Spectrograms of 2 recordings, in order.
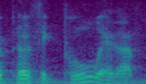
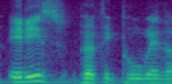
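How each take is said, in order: First: Said in the usual way. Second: "is" punched, much louder; stress on is. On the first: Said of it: "It is perfect pool weather, let me say". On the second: Shown as a demonstration. Host agrees with a viewer's weather, stressing "is". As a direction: lean hard on "is" to agree. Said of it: "let me say".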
